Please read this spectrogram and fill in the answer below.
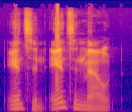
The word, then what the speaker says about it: Anson Mount: I mean, I know we haven't gotten there yet, but a little bit of news that did come out this week is Annis Mount. Is that how you say his name? Anson Mount and Rebecca Romaine,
